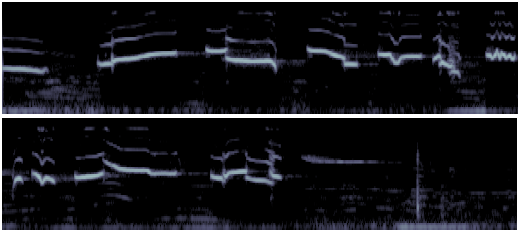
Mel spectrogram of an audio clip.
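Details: Oriental magpie-robin song aimed at provoking other magpie-robins to react emotionally and sing. It is a dense, energetic sequence of clear high whistles, rising sweeps and quick chirps lasting about four seconds, followed by a brief low thump.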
